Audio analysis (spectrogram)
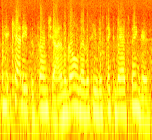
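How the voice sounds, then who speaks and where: An actress playing a self-possessed young cub newspaper reporter in 1940s film noir style. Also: female voice, mid-range voice, quick pace, lo-fi sound, noisy background, lightly acted. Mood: wistful. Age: young adult. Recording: 1940s film soundtrack with music behind.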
